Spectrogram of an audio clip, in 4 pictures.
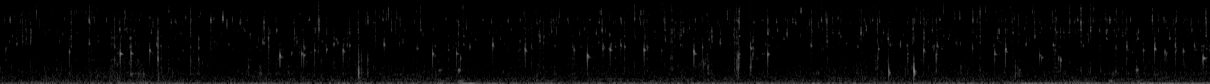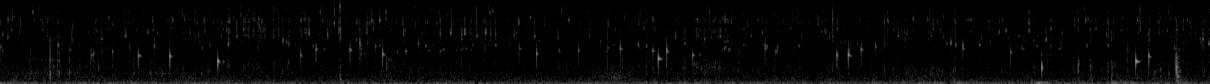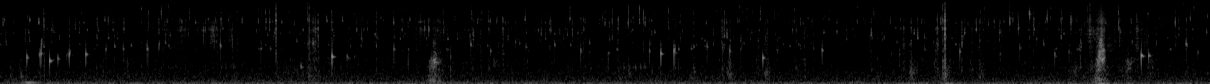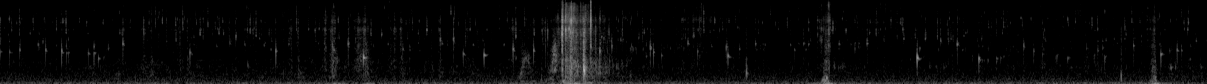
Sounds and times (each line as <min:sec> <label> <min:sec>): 0:00.0 stream 0:48.3
0:00.1 dripping 0:48.3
